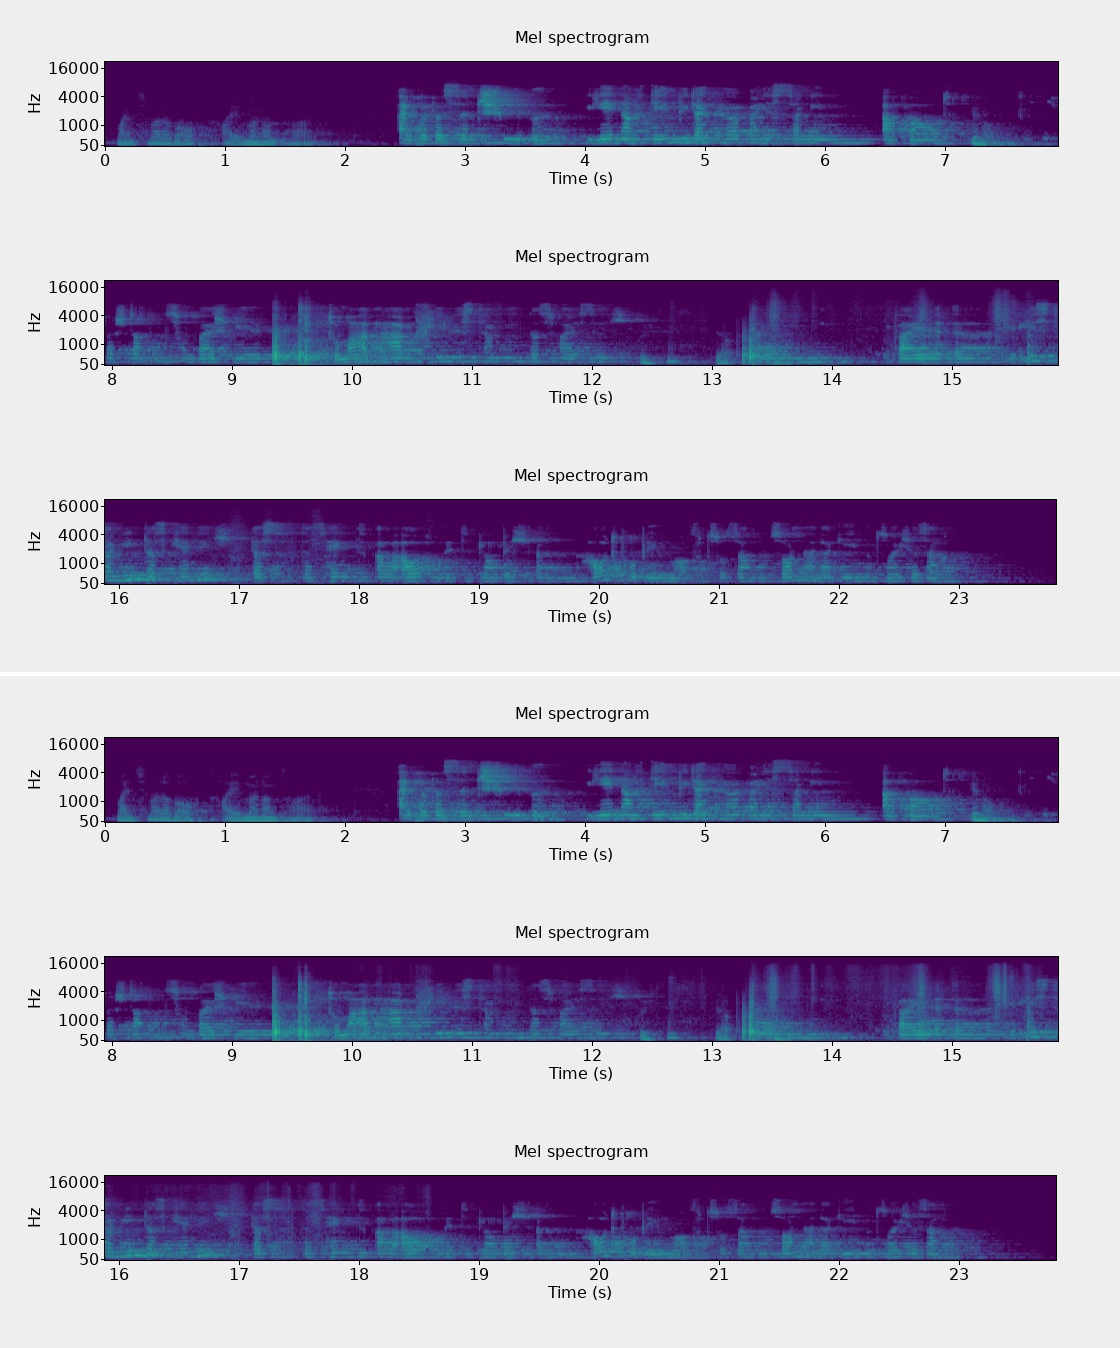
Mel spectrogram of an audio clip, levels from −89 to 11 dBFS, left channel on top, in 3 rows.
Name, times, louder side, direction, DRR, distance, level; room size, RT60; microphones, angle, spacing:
voice 1, 0.1-1.7 7.2-7.6 12.4-13.7, right 2 dB, 65° right, 6 dB, 1.1 m, -47 dB
voice 2, 2.4-6.2 6.5-6.9 7.8-12.3 13.3-14.0 14.4-22.9, left 1 dB, 5° left, -2 dB, 4.1 m, -42 dB
sound 1, 9.0-18.6, right 2 dB, 40° right, 1.5 m, -43 dB
26.5 x 17.0 x 7.8 m, 1.3 s
head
